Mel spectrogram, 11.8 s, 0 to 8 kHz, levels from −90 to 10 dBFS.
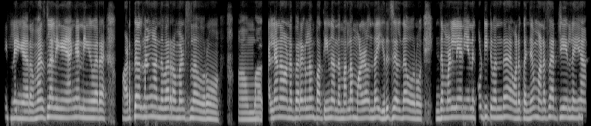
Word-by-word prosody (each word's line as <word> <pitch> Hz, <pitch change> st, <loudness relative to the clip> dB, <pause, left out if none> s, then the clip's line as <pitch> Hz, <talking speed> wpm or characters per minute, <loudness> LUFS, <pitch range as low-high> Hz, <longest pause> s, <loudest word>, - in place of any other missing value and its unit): இல்லைங்க. 195 Hz, -1 st, +1 dB, 0.2 s
ரொமான்ஸ்லாம் 210 Hz, +4 st, +2 dB
இல்லைங்க, 215 Hz, -1 st, +3 dB
ஏங்க 215 Hz, +1 st, +2 dB
நீங்க 205 Hz, -1 st, +1 dB
வேற, 195 Hz, 0 st, +3 dB, 0.4 s
படத்துல 225 Hz, +6 st, +2 dB
தாங்க 230 Hz, +1 st, 0 dB
அந்த 215 Hz, -, -2 dB
மாரி 215 Hz, 0 st, +2 dB
ரொமான்ஸ்லாம் 205 Hz, -1 st, -1 dB
வரும். 175 Hz, -2 st, -1 dB, 0.5 s
ஆமா. 165 Hz, 0 st, -2 dB, 0.2 s
கல்யாணம் 215 Hz, +4 st, +2 dB
ஆன 205 Hz, -1 st, 0 dB
பெறகுலாம் 215 Hz, +1 st, 0 dB
பாத்தீங்கன்னா, 200 Hz, +1 st, -1 dB
அந்த 185 Hz, -1 st, -2 dB
மாரிலாம் 205 Hz, +2 st, -1 dB
மழ 190 Hz, -, +1 dB
வந்தா 200 Hz, +1 st, 0 dB
எரிச்சல் 205 Hz, 0 st, -1 dB
தான் 205 Hz, -1 st, 0 dB
வரும். 180 Hz, -2 st, -2 dB, 0.3 s
"இந்த 195 Hz, +3 st, 0 dB
மழைலயா 220 Hz, +1 st, +3 dB
நீ 215 Hz, -, -1 dB
என்ன 215 Hz, -1 st, -2 dB
கூட்டிட்டு 230 Hz, -1 st, -1 dB
வந்த, 215 Hz, +2 st, -3 dB, 0.2 s
உனக்கு 195 Hz, +1 st, -2 dB
கொஞ்சம் 210 Hz, +4 st, -2 dB
மனசாட்சியே 215 Hz, +1 st, 0 dB
இல்லையா? 205 Hz, 0 st, 0 dB
205 Hz, 175 wpm, -19 LUFS, 195-215 Hz, 0.5 s, இல்லைங்க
